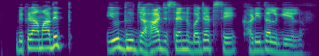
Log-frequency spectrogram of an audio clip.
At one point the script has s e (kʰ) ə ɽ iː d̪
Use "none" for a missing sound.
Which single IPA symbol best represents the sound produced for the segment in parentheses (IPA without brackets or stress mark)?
kʰ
